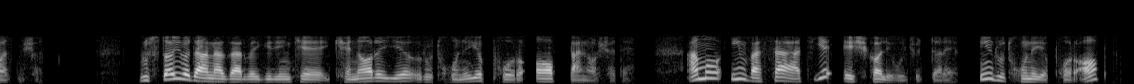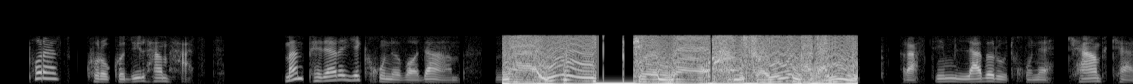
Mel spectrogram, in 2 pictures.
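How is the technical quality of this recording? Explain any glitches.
There's one real glitch here. From 16.37 to 19.91 s the speech breaks into very loud, harsh distortion. That's linear audio read as companded: plain 8-bit samples get expanded as if they were mu-law codes, so small values just to one side of zero blow up into huge outputs and the waveform turns to loud, harsh distortion.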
